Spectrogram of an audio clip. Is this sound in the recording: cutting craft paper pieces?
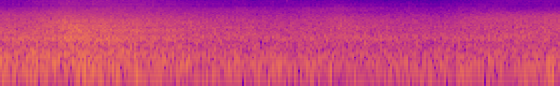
no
